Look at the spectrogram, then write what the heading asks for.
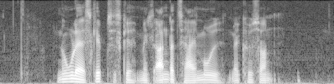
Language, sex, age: Danish, male, 30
